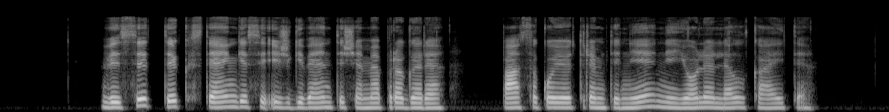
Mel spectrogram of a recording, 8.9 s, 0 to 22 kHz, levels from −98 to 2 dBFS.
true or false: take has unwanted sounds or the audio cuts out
false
